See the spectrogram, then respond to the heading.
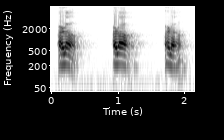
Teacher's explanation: ण और अ का उच्चारण जल्दी से और झटके से किया जाता है। मानो हम मुंह से कुछ फेंक रहे हो। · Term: उत्क्षिप्त व्यंजन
